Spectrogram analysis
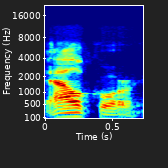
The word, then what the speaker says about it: Alcor: all back misar and alcor m-i-z-a-r mesar and alcor a-l-c-o-r not to be confused with al gore okay uh misar and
